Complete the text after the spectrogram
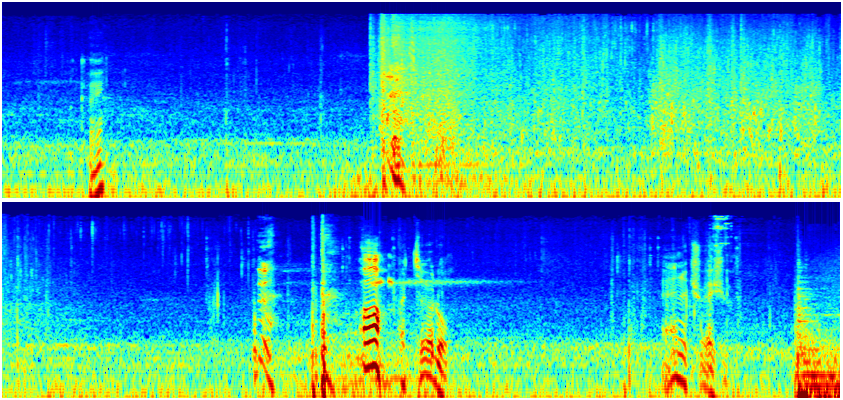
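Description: A young man grunts with effort while climbing.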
